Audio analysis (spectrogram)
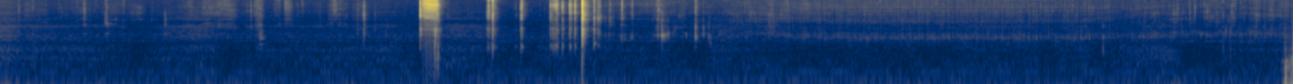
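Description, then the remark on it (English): A Diet Coke can is cracked open: a sharp snap and a brief hiss, then a few small metallic clicks and faint crackles of fizz. “I think first thing I'm going to do is actually open up the Diet Coke I have right here.”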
